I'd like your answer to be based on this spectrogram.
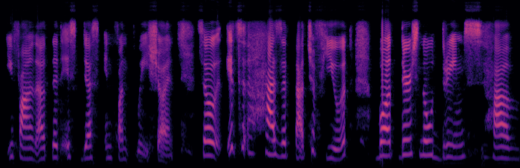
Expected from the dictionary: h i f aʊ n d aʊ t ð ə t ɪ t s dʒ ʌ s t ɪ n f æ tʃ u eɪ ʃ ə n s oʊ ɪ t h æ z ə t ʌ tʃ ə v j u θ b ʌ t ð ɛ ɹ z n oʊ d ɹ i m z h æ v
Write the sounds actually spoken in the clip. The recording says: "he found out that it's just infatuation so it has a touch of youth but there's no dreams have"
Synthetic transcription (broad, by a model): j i f aʊ n d aʊ t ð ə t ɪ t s dʒ ʌ s t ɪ n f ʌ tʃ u eɪ ʃ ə n s oʊ ɪ t h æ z ə t ʌ tʃ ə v j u t b ʌ t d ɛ ɹ s n oʊ d ɹ i m s h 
